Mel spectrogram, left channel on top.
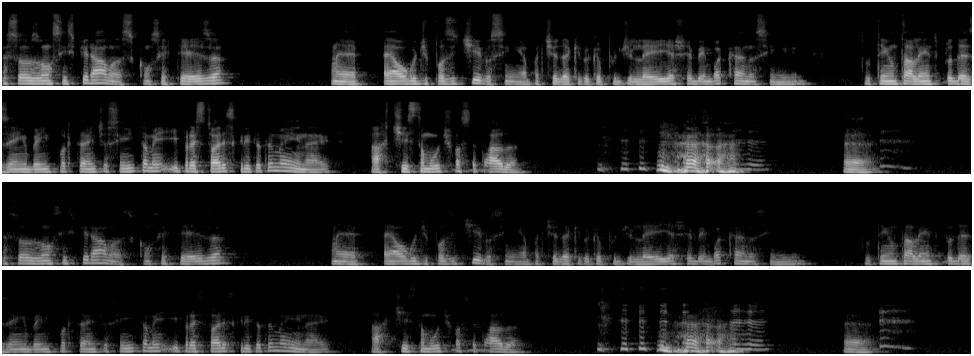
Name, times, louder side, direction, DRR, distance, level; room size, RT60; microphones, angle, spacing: voice 1, 0.0-2.3 3.3-8.0 8.6-13.0 13.4-14.9 16.3-17.1 18.1-18.5, left 7 dB, 65° left, 0.3 m, -25 dB
voice 2, 9.2-9.8 14.2-14.6 15.6-16.4 17.0-17.4 18.5-18.9, right 4 dB, 50° right, 0.6 m, -39 dB
8.3 x 8.0 x 3.7 m
head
